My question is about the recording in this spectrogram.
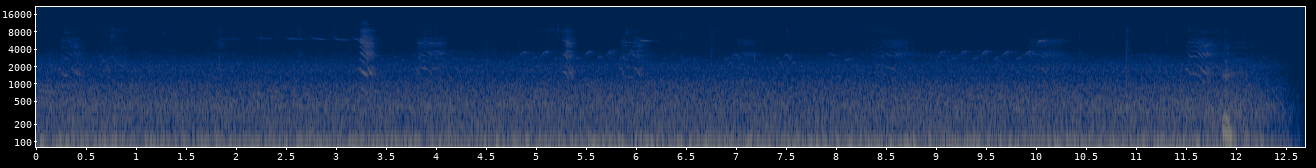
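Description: Scattered short bird chirps and calls, some in quick series, over a steady background hiss; the sound cuts off abruptly near the end.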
